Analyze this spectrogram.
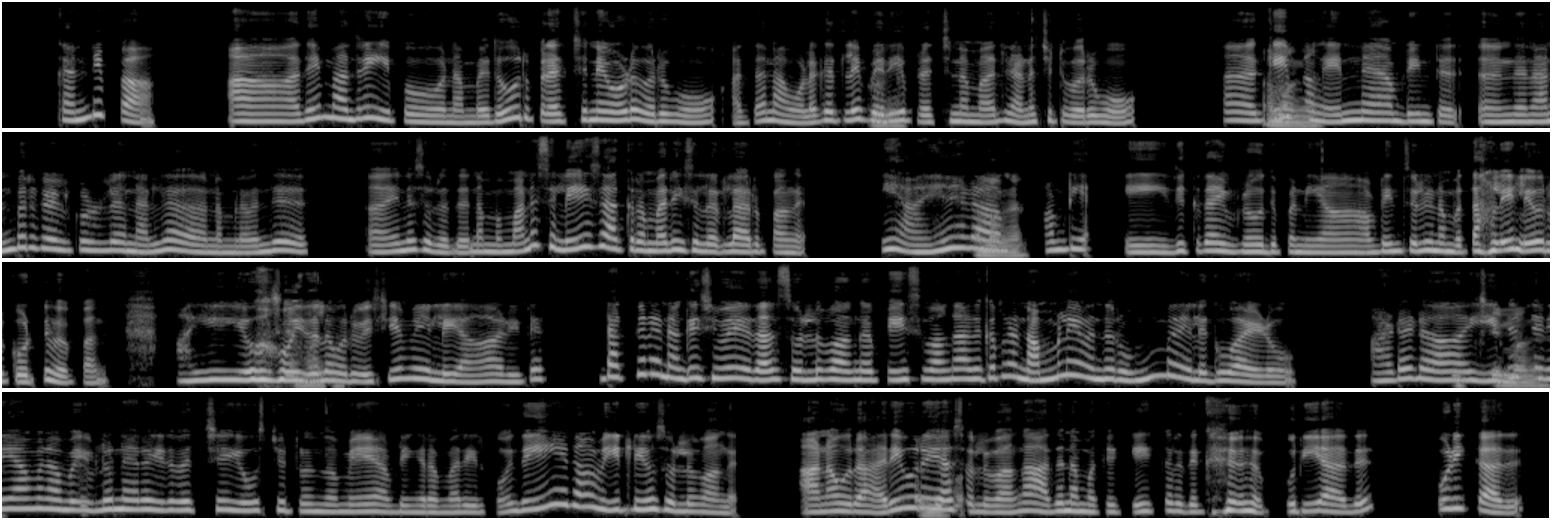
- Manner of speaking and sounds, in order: other background noise; laughing while speaking: "நம்ம தலையிலே ஒரு கொட்டு வைப்பாங்க. அய்யையோ! இதெல்லாம் ஒரு விஷயமே இல்லையா? அப்படின்ட்டு"; laughing while speaking: "கேட்கறதுக்கு புரியாது"; "புடிக்காது" said as "புதிக்காது"
- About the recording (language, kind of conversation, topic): Tamil, podcast, நண்பர்களின் சுவை வேறிருந்தால் அதை நீங்கள் எப்படிச் சமாளிப்பீர்கள்?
